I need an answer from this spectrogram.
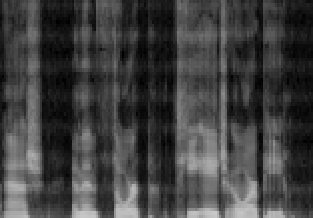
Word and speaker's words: Thorpe: name ash and then thorpe t-h-o-r-p oh there's no e no e it's not thorpy not thorpy he's cool though he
